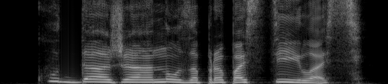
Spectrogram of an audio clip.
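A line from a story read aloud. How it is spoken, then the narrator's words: Moaning. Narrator (Russian): Застонала я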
